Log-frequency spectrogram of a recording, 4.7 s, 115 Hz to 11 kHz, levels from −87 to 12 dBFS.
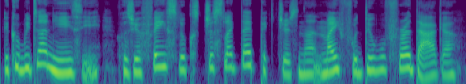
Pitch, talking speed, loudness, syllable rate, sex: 240 Hz, 270 wpm, -18 LUFS, 6.2 syllables/s, female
